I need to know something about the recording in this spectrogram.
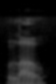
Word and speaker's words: low: 한 번씩 들어 보시면요 이거 L 이렇게 가볍습니다 L 발음은음 쭉 피니까 여기다 붙여서로 이렇게 low 이건 잡아 당기니까 로로로 row 미국 사람 목소리 한번 들어 보시겠습니까 따라해 보세요 low low 그다음에 다시 한번 low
